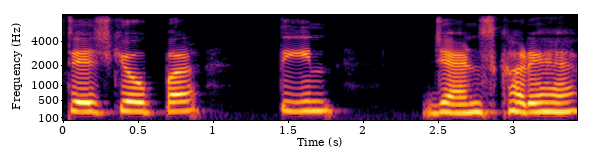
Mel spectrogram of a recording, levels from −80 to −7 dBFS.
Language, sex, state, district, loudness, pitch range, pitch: Hindi, female, Chhattisgarh, Rajnandgaon, -16 LUFS, 210-230 Hz, 220 Hz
